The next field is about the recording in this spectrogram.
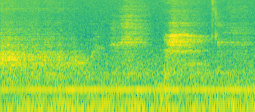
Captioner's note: exhaling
